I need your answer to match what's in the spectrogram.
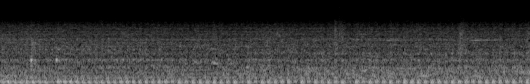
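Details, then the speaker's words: Honda Beat FI scooter that died mid-ride with sudden loss of ignition from a shorted regulator/rectifier (kiprok) and a dead ECU, now running: single cylinder settles into a steady, even idle with a quick regular beat and no misfire; running fine. "Ya, ini udah hidup ya. Yaitu tadi ECU-nya mati sama kiproknya konslet ya. Ini hidup bagus."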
